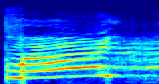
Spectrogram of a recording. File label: "MAAAI", Message tone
